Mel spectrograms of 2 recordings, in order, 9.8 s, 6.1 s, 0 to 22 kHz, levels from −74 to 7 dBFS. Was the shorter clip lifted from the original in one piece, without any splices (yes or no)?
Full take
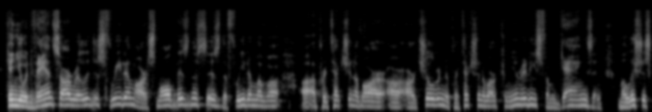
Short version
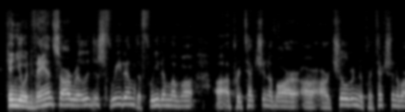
no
